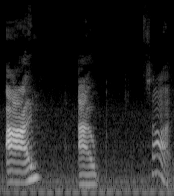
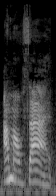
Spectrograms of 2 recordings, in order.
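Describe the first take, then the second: First: "I'm" loud, pause, then "outside" stretched out; word-by-word insistence. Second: Loud, punched "I'm outside"; emphatic announcement. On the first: Answering "what you mean you outside", spelled out slowly. Repeats after being questioned. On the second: Texting him outside his house, loud and emphatic. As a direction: state it loudly and firmly. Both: Retold or imitated.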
